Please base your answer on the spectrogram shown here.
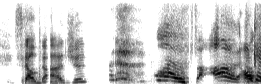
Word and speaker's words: saudade: Saudade. Yes. Oh, okay. Saudade.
